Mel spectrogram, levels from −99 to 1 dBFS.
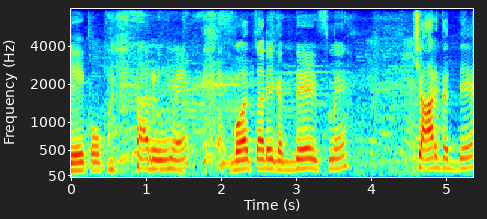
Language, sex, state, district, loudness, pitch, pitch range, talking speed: Hindi, male, Maharashtra, Mumbai Suburban, -17 LUFS, 170 Hz, 160-175 Hz, 135 wpm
